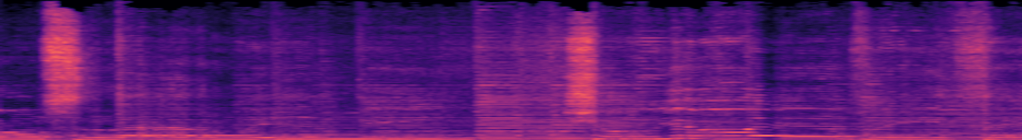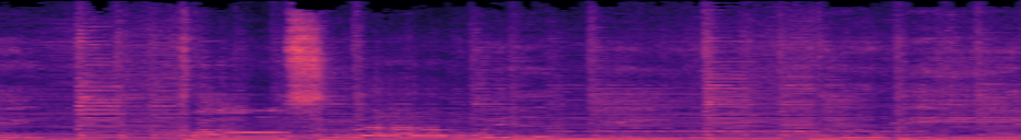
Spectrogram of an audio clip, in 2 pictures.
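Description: Live solo acoustic guitar strummed under a man's singing voice: a country song.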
